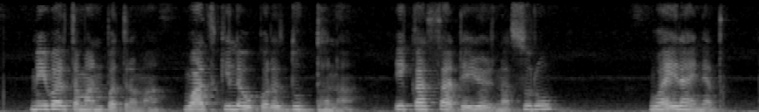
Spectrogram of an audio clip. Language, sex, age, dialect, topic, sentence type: Marathi, female, 25-30, Northern Konkan, agriculture, statement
